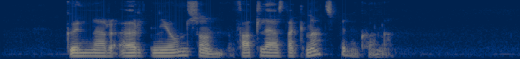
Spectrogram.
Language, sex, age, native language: Icelandic, male, 30-39, Icelandic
